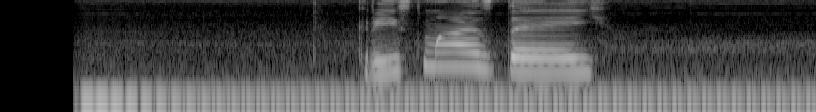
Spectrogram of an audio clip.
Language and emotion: Russian, positive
